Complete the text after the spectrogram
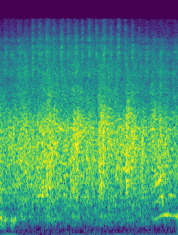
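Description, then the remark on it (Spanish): A church audience applauds God in a steady, dense wash of clapping throughout, with faint voices mixed in beneath it. “Yo quiero a alguien que aplauda a Dios y lo haga bien en esta hora.”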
